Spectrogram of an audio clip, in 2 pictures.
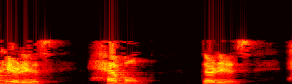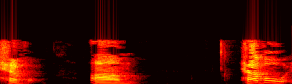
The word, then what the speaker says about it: Hevel: I believe it's something along the lines of Hevel. Hevel, H-E-V-E-L, is how you would spell the pronunciation of that.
